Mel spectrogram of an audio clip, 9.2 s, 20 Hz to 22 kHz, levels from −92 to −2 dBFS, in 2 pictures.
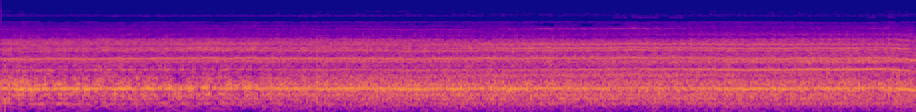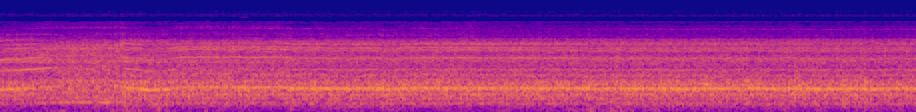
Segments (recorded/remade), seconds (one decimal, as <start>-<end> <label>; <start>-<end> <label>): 0.0-1.3 remade; 1.3-9.2 recorded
